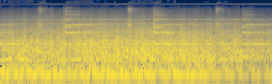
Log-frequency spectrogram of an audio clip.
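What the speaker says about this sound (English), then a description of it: "a specially outfitted Amtrak train pulled out of the old Santa Fe station in downtown Oklahoma City" An Amtrak test train running on a rail line near Oklahoma City, a steady loud rumble of rolling wheels and cars with faint rhythmic clicks, continuous and close.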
